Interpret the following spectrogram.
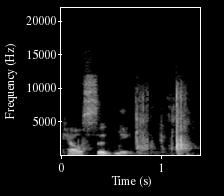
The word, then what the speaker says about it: chalcedony: There's an L in there. I mean, when you look at that, you don't think that's how you pronounce it, but it's pronounced chalcedony.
